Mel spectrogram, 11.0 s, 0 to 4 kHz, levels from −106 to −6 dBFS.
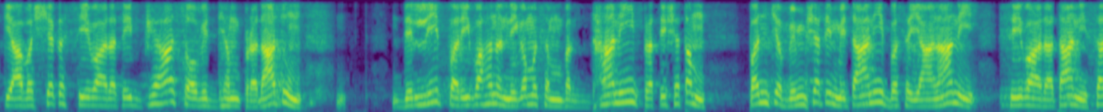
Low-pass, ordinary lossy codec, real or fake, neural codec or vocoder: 3.6 kHz; AAC, 24 kbps; fake; codec, 16 kHz in and 24 kHz out, 1 kbps, XY-Tokenizer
